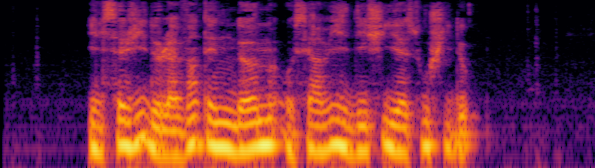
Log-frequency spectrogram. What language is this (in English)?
French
